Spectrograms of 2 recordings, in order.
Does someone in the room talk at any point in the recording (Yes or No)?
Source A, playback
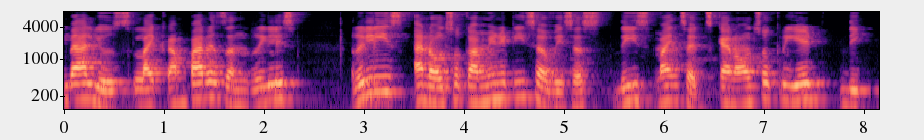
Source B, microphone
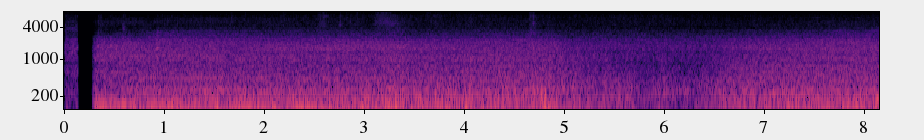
No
